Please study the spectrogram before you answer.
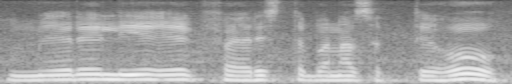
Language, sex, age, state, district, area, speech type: Urdu, male, 30-45, Delhi, South Delhi, urban, read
